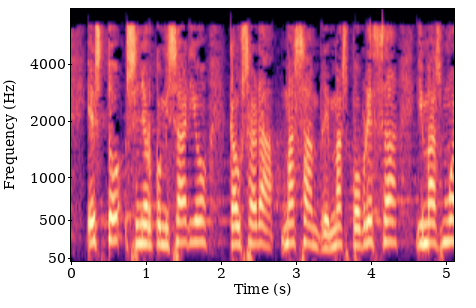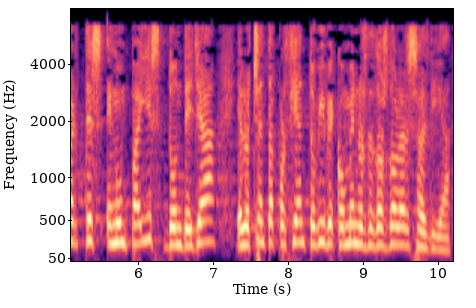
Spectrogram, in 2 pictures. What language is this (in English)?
Spanish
